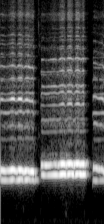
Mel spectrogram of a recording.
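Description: Brazilian rosewood double Native American flute in mid B, both pipes sounding at once in two-note harmony: one note, then a slightly higher one held about a second, a brief break, and a new note starting near the end. This is the sweeter interval made by half-covering the third hole, or by covering the hole below it with the pinky.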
